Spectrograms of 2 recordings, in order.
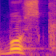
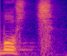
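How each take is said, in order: First: The final consonant is a hard c sound. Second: The final consonant is a soft c sound. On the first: The speaker calls it right. "per far sentire che la C è dura" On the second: The speaker calls it wrong.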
